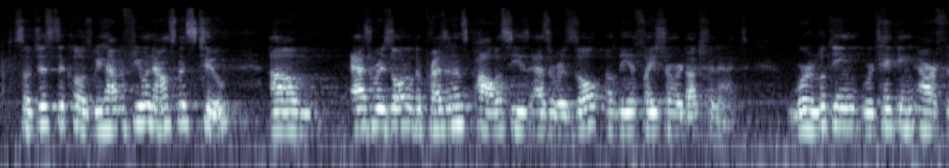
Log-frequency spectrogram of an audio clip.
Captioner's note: applause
